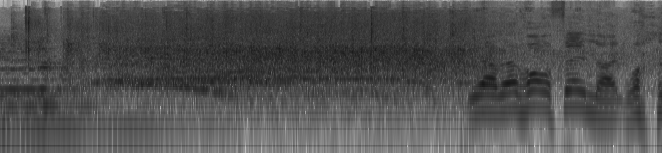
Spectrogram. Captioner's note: audience applauding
